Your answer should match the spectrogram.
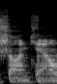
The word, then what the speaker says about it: Sean Cannell: My name's Sean Cannell, rhymes with YouTube channel.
